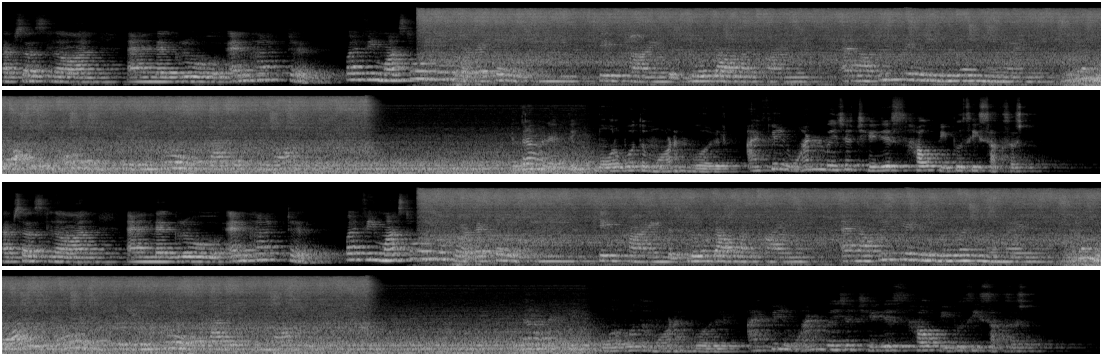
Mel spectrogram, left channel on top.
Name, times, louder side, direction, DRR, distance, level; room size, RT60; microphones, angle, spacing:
voice 1, 0.0-3.1 3.4-14.4, right 1 dB, 60° right, -2 dB, 0.8 m, -27 dB
sound 1, 4.1-14.6, left 1 dB, 20° left, 1.0 m, -26 dB
sound 2, 10.6-16.8, left 1 dB, ahead, 1.1 m, -29 dB
voice 2, 16.1-21.2, left 4 dB, 80° left, 7 dB, 0.4 m, -30 dB
3.4 x 3.1 x 2.5 m, 1.2 s
head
